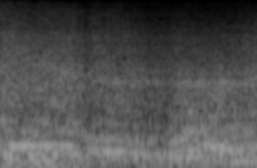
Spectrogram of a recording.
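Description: A race car screaming past at speed during qualifying at Thunderhill Raceway, its engine note loud and steady as it climbs the high groove out of turn four.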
